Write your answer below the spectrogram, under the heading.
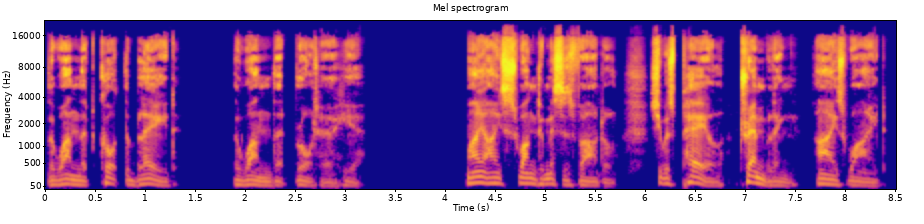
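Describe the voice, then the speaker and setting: Detective fiction narrator, male: very deep, husky voice, dry close sound, dramatic scripted read. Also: animated, a little slow, dry recording. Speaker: audiobook narrator.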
